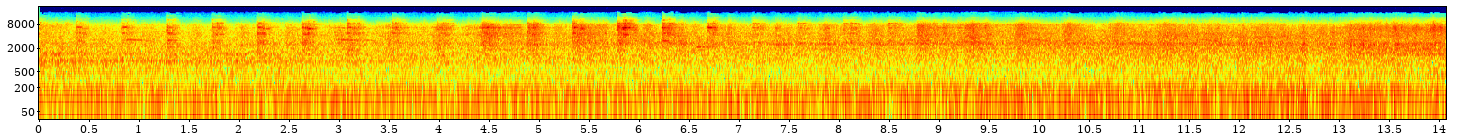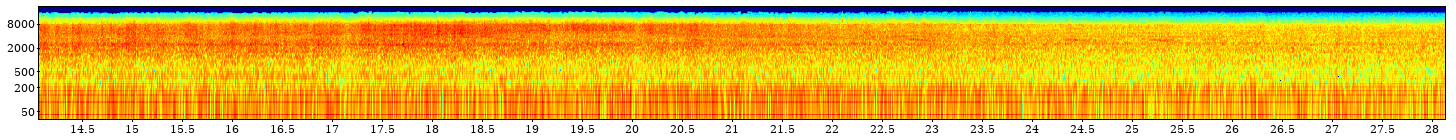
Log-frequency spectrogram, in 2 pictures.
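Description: Railroad cars of a freight train rolling past, a steady rumble of wheels on rail, with rhythmic clickety-clack over the rail joints for the first several seconds.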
